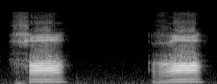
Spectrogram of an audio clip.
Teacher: The Ghain and the Kha are full mouth.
